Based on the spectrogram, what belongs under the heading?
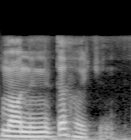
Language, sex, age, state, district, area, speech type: Odia, male, 30-45, Odisha, Cuttack, urban, spontaneous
